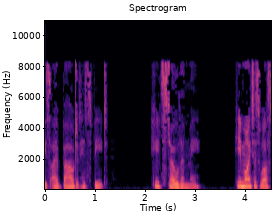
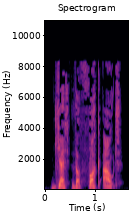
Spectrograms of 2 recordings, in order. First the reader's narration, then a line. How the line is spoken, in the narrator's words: Elder bellowed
